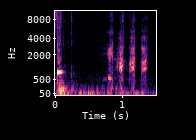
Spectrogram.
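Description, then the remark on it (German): A sharp pop as a bottle of Vielanker cherry lemonade is opened, followed by a few short, rhythmic bursts of hissing fizz as the pressure escapes. No one speaks. “Ich plopp mal die Vielanker Kirsch, oh, auf, ja? Das wird laut.”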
